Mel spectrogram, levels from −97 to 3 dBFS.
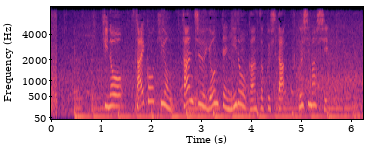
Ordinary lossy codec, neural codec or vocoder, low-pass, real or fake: none; none; 7.2 kHz; real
